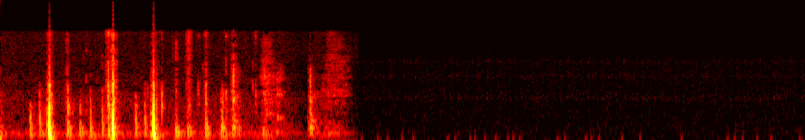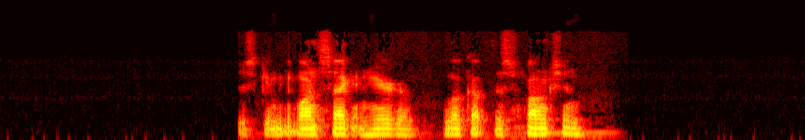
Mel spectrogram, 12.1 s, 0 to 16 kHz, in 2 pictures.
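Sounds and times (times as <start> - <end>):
computer keyboard typing: 0.0 - 2.0.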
